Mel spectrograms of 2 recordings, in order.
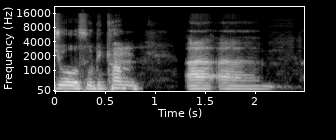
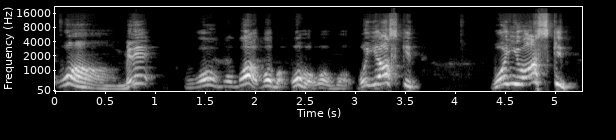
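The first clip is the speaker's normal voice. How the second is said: spluttering what what what, climbing higher; mock outrage; 5 semitones higher than usual. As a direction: stammer in disbelief, building to a higher cry. Imagined reaction to no Christmas.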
